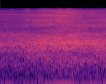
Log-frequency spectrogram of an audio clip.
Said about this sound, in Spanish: Ahí está el sonido del tránsito en Lyon, cerca del parque de la Tête d'Or.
